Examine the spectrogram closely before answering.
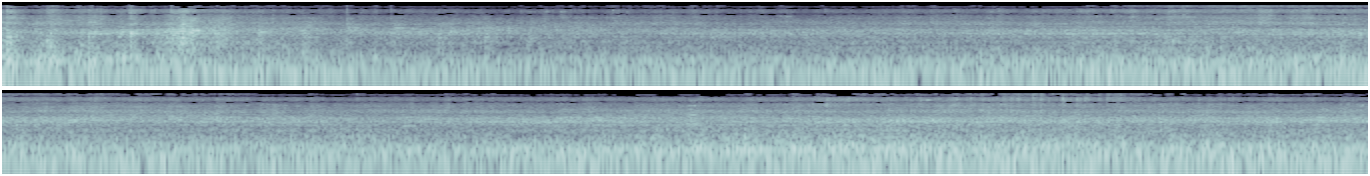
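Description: Freight train of covered hopper cars and a tank car rolling past at close range: a steady rumble of steel wheels on the rails, with a few sharp clicks about a second in.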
